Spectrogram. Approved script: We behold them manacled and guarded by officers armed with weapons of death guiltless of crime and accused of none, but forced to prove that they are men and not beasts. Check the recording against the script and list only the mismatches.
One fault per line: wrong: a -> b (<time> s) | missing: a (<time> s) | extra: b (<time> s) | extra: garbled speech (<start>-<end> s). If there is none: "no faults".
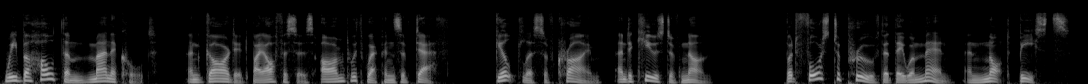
wrong: are -> were (9.0 s)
